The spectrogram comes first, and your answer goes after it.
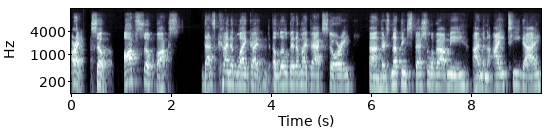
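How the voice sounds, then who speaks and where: Fairly slow speech from a man with a fairly high pitch and a bright, sharp tone. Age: 60s. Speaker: life insurance agent. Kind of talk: webinar talk. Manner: animated.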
